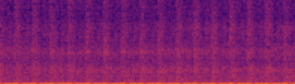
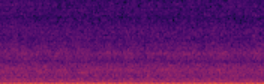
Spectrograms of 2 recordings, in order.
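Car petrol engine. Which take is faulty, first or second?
first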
